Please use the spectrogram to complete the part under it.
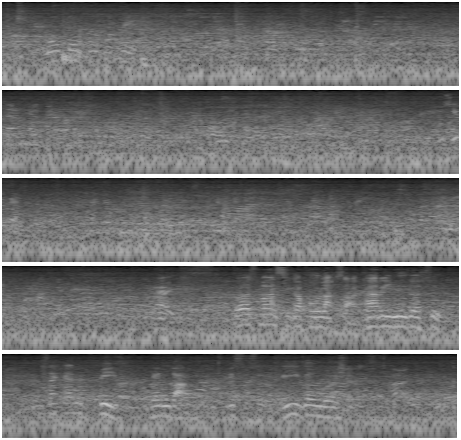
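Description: A crowd chatters steadily outdoors.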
